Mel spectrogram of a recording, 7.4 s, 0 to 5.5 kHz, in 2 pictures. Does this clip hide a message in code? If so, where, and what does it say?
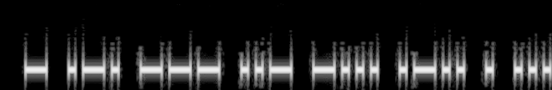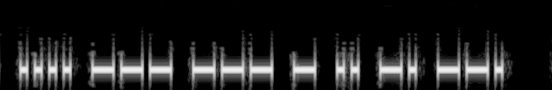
Yes: Morse code from 0.2 to 7.0 s, heard as a keyed tone, about 25 wpm, 600 Hz. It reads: TROUBLESHOOTING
